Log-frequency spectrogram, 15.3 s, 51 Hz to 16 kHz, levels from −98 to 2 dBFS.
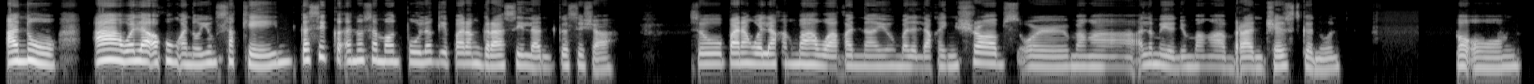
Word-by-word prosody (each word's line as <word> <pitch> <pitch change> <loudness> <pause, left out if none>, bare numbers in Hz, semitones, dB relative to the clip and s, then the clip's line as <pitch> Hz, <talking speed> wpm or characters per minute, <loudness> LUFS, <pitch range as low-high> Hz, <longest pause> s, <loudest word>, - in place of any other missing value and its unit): Ano, 240 -5 +7 0.4
ah, 270 +2 +11
wala 250 -1 +7
akong 240 -1 -1
ano 200 -1 -3
yung 225 +3 -3
sa 250 +1 -3
cane, 205 +5 -2
kasi 275 +4 +1 0.2
ano, 255 +1 0
sa 275 - 0
Mount 245 -1 0
Pulag, 235 0 -3
eh, 225 - -6
parang 220 0 -1
grassyland 185 -3 -1
kasi 190 0 -7
siya, 155 -2 -7 0.7
so, 210 0 -5
parang 220 0 +5
wala 210 -1 0
kang 215 -1 -10
mahawakan 190 -3 0
na 175 0 -6
yung 180 0 -10
malalaking 175 0 -7
shrubs 215 -2 -1
or 170 -1 -7
mga 175 0 -7 0.4
alam 205 +1 -7
mo 200 - -6
yun 165 0 -8
yung 170 - -11
mga 175 0 -10 0.2
branches 165 +3 -2
ganon. 155 -1 -8 1.2
Oo. 160 +2 -5
195 Hz, 145 wpm, -21 LUFS, 175-225 Hz, 1.2 s, ah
